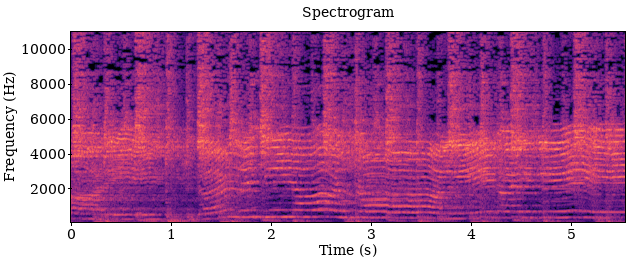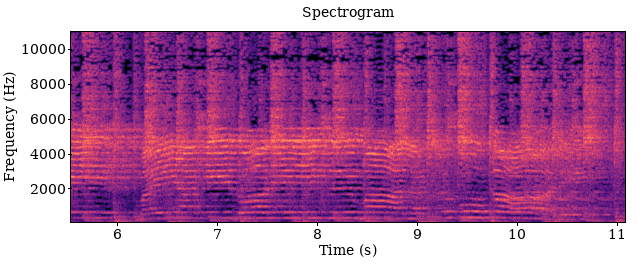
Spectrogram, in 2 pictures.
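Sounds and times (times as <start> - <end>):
backing music with steady beat: 0.0 - 11.0
woman singing into a microphone: 0.0 - 11.0.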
